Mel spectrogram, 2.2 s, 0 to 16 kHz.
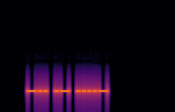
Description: Morse code, heard as a keyed tone, about 34 wpm, 700 Hz. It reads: DA4
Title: All Cut Numbers - 3-Digit 35wpm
